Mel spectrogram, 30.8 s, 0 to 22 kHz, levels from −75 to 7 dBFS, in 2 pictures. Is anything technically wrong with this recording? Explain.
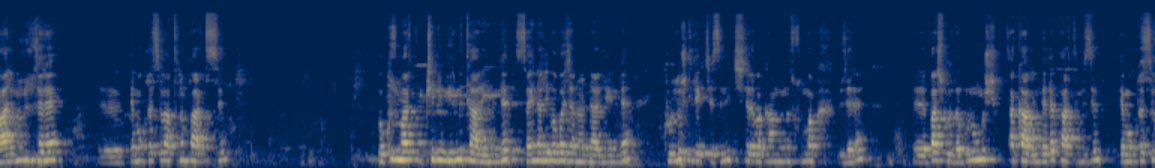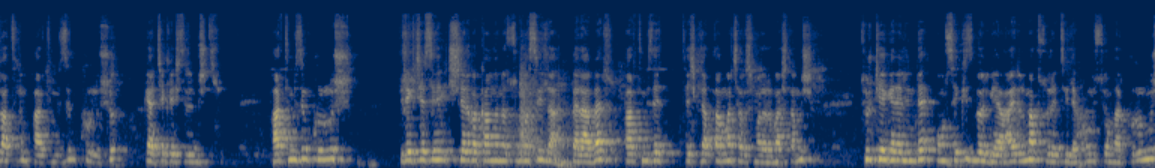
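Yes. A noise suppressor built for speech has been applied to this sound throughout. It treats steady tones and decaying tails as noise, so held parts and ambience get pushed down while attacks come through. Level swings by roughly 20 dB, giving a pumping, thinned-out feel.

The clearest cases of sound cut by the noise suppressor come at 0.78–5.06 s, 8.41–8.92 s, 10.52–20.75 s, 24.38–24.57 s, 26.23–26.94 s and 30.06–30.81 s. Sustained material sinks by about 15 to 20 dB there, and tails get chopped short.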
